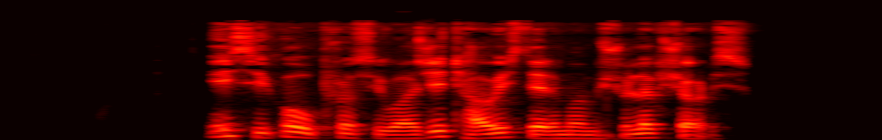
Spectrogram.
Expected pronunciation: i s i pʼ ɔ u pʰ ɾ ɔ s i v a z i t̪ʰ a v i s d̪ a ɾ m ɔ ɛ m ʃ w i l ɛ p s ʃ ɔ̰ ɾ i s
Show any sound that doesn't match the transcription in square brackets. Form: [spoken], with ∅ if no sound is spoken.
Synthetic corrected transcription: i s i [qʼ] ɔ u pʰ ɾ ɔ s i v a [ʒ] i t̪ʰ a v i s d̪ [ɛ] ɾ m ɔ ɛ m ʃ w i l ɛ p s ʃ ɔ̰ ɾ i s

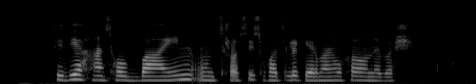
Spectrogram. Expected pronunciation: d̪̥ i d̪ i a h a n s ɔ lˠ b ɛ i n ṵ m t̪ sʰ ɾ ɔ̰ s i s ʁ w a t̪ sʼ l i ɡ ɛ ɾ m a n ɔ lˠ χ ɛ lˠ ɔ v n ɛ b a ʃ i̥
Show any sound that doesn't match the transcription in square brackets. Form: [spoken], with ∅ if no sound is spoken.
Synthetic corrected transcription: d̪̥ i d̪ i a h a n s ɔ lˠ b [a] i n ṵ m t̪ sʰ ɾ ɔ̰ s i s ʁ w a t̪ sʼ l i ɡ ɛ ɾ m a n [u] lˠ χ ɛ lˠ ɔ v n ɛ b a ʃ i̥

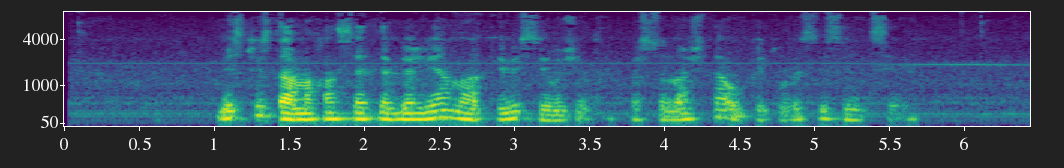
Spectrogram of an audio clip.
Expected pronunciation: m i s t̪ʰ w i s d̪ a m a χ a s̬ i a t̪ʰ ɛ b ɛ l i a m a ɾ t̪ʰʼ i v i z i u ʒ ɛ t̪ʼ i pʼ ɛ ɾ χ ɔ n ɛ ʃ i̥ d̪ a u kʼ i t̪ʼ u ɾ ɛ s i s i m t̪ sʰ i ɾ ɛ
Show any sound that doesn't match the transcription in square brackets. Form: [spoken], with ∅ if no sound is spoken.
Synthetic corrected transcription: m i s t̪ʰ w i s d̪ a m a χ a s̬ i a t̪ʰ ɛ b ɛ l i a m a ɾ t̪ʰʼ i v i [s] i u ʒ ɛ t̪ʼ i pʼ ɛ ɾ [s] ɔ n [a] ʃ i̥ d̪ a u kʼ i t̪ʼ u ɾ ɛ s i s i m t̪ sʰ i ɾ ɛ

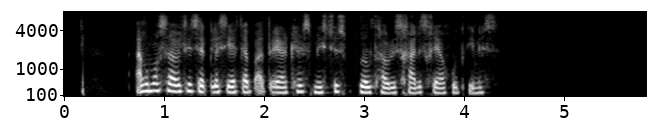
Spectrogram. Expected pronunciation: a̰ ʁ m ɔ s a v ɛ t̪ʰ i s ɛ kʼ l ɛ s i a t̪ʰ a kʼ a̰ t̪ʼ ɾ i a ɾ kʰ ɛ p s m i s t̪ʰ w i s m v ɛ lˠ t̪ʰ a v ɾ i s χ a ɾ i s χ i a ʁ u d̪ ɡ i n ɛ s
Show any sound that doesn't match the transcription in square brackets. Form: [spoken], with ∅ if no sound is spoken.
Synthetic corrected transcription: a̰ ʁ m ɔ s a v ɛ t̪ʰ i s ɛ kʼ l ɛ s i a t̪ʰ a [pʼ] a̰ t̪ʼ ɾ i a ɾ kʰ ɛ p s m i s t̪ʰ w i s m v ɛ lˠ t̪ʰ a v ɾ i s χ a ɾ i s χ i a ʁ u d̪ ɡ i n ɛ s

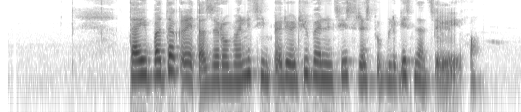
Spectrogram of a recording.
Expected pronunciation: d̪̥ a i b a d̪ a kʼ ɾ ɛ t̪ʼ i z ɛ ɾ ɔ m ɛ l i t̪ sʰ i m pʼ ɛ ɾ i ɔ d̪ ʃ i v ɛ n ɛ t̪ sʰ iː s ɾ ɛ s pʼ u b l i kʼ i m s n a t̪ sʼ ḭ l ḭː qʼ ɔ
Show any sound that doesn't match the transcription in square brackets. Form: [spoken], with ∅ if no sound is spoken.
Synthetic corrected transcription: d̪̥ a i b a d̪ a kʼ ɾ ɛ t̪ʼ [a] z ɛ ɾ ɔ m ɛ l i t̪ sʰ i m pʼ ɛ ɾ i ɔ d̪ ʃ i v ɛ n ɛ t̪ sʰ iː s ɾ ɛ s pʼ u b l i kʼ i [∅] s n a t̪ sʼ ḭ l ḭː qʼ ɔ

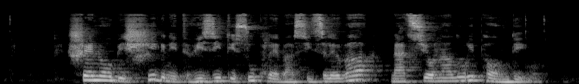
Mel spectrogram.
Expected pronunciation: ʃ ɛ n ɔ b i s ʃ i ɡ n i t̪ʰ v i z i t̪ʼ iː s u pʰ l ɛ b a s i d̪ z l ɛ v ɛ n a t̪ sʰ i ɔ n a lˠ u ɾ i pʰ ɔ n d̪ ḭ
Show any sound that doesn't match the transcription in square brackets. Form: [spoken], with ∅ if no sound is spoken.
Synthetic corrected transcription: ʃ ɛ n ɔ b i s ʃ i ɡ n i t̪ʰ v i z i t̪ʼ [i] s u pʰ l ɛ b a s i d̪ z l ɛ v [a] n a t̪ sʰ i ɔ n a lˠ u ɾ i pʰ ɔ n d̪ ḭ

